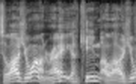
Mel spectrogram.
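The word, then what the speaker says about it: Olajuwon: say allows you want is it Ola g'wan its allows you on write yo Keem allows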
